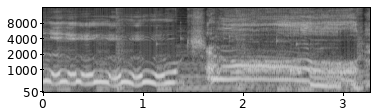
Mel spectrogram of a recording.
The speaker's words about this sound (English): The two robbers threw themselves against the glass window really hard. Clang! They covered their heads and howled in pain. Ow! Ouch! It hurts so bad! Ouch!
